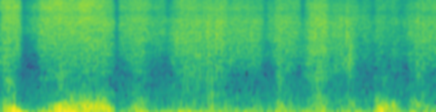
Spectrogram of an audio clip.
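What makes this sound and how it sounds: Fingertips and short nails scratch and rub the chest of a soft green knit turtleneck sweater worn on the body, close to a microphone. A steady, soft hiss of fabric friction with high, bright scratchy texture and low rubbing swells runs continuously, rising and falling in short strokes with brief dips between them.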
